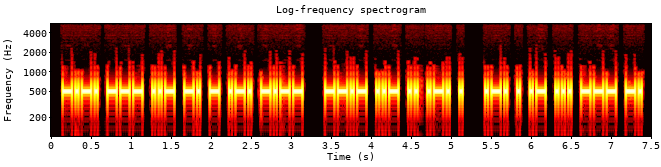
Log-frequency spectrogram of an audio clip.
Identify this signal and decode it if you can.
Morse code, heard as a keyed tone, about 30 wpm, 500 Hz. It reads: COUNTRY QUIRE REASON
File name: 632 Words 30WPM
